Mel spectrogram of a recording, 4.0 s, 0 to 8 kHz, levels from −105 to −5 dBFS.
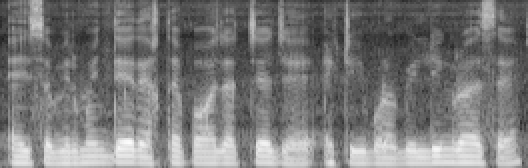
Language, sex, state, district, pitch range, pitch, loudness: Bengali, male, Assam, Hailakandi, 105-110 Hz, 105 Hz, -17 LUFS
